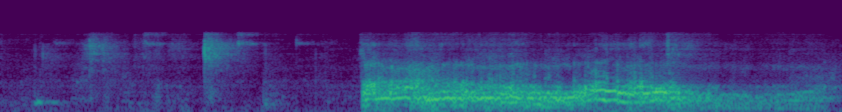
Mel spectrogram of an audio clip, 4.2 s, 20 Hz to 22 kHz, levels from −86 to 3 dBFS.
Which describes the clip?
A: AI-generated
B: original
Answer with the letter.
A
